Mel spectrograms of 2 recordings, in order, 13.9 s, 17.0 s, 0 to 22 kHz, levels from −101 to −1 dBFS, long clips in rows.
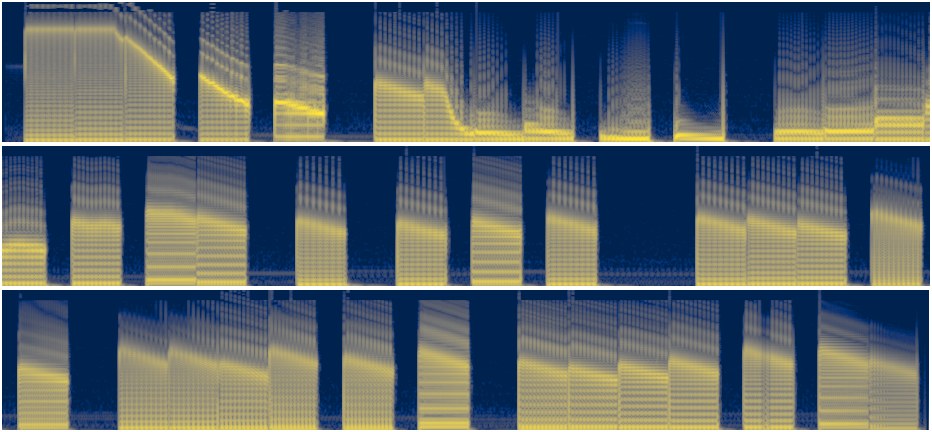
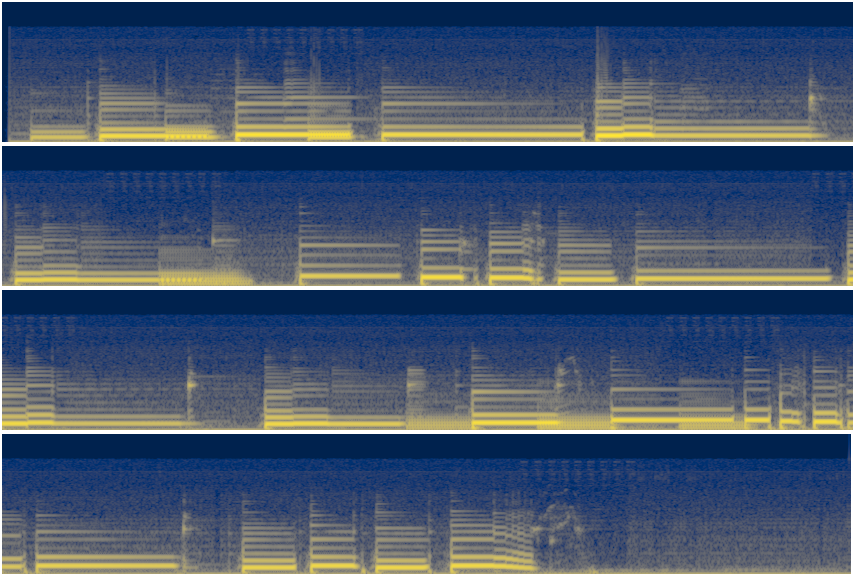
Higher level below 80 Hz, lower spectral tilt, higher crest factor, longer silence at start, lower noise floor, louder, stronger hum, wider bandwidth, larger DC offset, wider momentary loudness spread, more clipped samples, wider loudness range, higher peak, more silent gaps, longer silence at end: first, -22 dBFS vs -34 dBFS; second, -5 dB/octave vs -13 dB/octave; about the same, 12 dB vs 14 dB; about the same, 0.1 s vs 0 s; about the same, -45 dBFS vs -47 dBFS; about the same, -13 LUFS vs -14 LUFS; neither; first, 13 kHz vs 2.2 kHz; second, under 0.1% vs 2%; second, 9 LU vs 12 LU; neither; about the same, 6 LU vs 6 LU; about the same, 0 dBFS vs 0 dBFS; neither; second, 0.05 s vs 1.25 s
